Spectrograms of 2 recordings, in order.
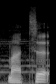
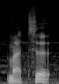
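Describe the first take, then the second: Both takes have the same delivery.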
